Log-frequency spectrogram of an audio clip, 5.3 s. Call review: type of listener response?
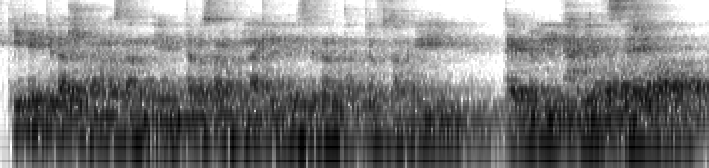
taking over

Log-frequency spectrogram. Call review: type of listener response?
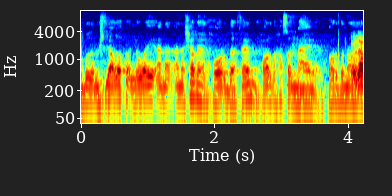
taking over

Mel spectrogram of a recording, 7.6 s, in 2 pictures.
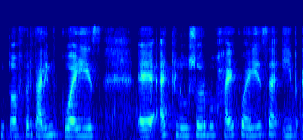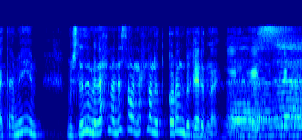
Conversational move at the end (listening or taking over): taking over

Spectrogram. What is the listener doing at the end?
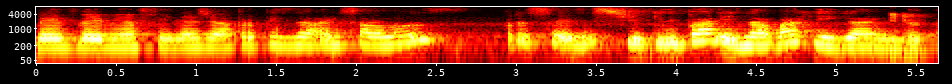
taking over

